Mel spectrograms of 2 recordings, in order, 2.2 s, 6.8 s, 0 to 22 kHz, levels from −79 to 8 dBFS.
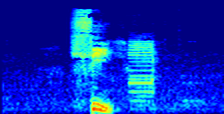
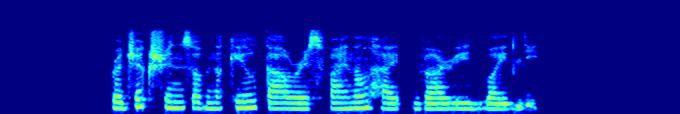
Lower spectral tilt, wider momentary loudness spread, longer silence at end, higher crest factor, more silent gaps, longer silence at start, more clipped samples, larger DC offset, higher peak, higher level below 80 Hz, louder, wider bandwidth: about the same, -4.5 dB/octave vs -4 dB/octave; first, 15 LU vs 8 LU; second, 0.7 s vs 1.45 s; about the same, 20 dB vs 20 dB; neither; second, 0.7 s vs 1.1 s; neither; neither; first, -2 dBFS vs -14 dBFS; first, -52 dBFS vs -76 dBFS; first, -18 LUFS vs -32 LUFS; first, 16.5 kHz vs 7.8 kHz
